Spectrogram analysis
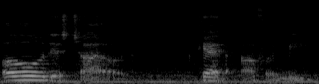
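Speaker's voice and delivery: slow, hushed aside of weary annoyance; exasperated inner thought. Retold or imitated. Junior silently reacting to the senior, muted exasperation. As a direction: mutter it slowly to yourself, fed up. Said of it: "and in my head".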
